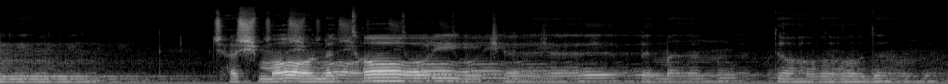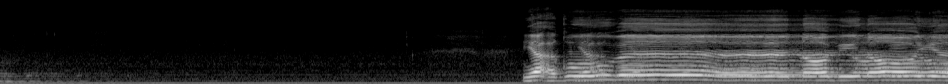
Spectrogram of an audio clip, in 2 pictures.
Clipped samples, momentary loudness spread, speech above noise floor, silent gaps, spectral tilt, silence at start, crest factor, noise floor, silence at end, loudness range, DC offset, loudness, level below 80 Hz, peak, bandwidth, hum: under 0.1%; 21 LU; 28 dB; none; -4.5 dB/octave; 0 s; 22 dB; -46 dBFS; 0 s; 19 LU; under 0.1%; -18 LUFS; -46 dBFS; 0 dBFS; 15 kHz; 50 Hz at -45 dBFS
